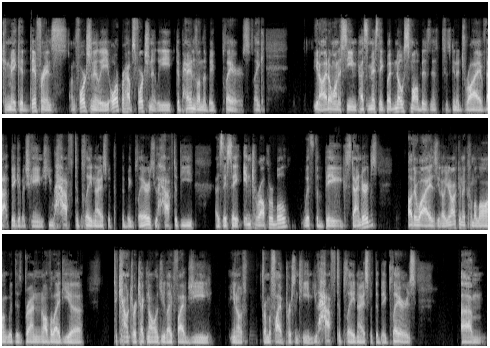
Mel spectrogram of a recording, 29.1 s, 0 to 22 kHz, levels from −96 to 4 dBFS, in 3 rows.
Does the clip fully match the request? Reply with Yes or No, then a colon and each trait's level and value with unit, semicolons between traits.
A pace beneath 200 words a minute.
Yes: average, 190 wpm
